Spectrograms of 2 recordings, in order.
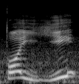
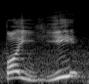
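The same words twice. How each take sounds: Both takes have the same delivery.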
